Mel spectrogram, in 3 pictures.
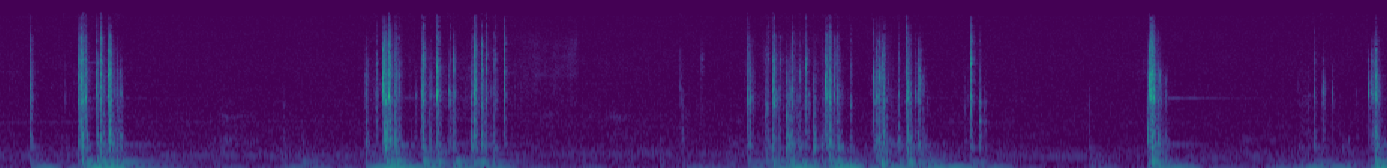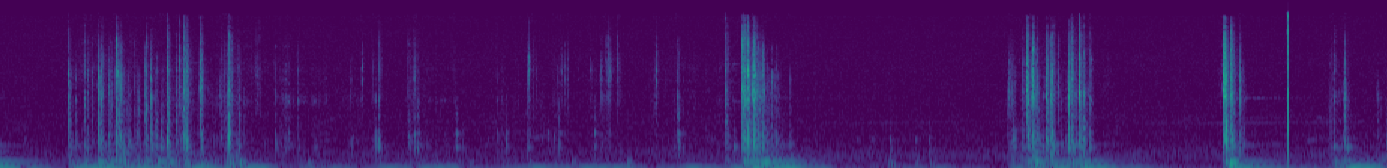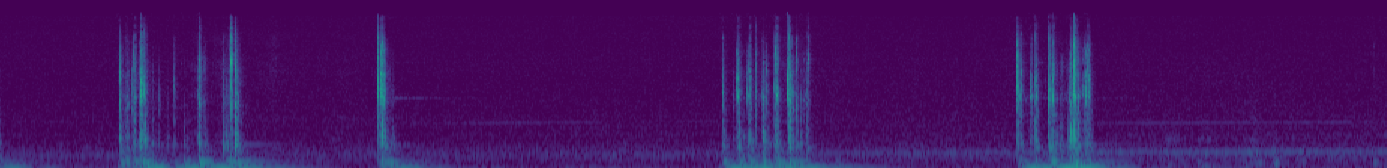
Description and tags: rattling old phone
This is the sound of an old brass and bakelite Bell telephone being picked up, rattled and put down again.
